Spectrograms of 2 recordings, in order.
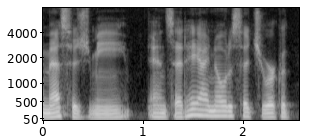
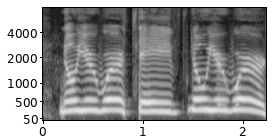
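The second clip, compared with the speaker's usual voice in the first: shrill, very high, loud shouted yell; 6 dB louder than usual. Retelling advice yelled while leaving a meeting: imitating Jack yelling. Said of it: "I'm gonna try and mimic Jack".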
